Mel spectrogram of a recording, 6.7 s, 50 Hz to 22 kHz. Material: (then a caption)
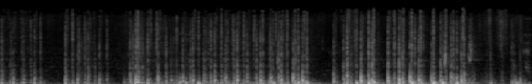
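Latex. A light green latex balloon filled with liquid is tapped and rubbed with the fingertips close to the microphone. It gives a dense run of quick, soft, low thuds with crackly bright edges, each dying away almost at once. Brief pauses break the run near 0.8, 1.6 and 4.1 seconds.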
